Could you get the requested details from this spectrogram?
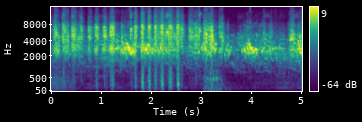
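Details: Several budgerigars chirping and playing with each other, busy overlapping high scratchy chirps and squawks in rapid bursts without pauses, warbling and clicking throughout; recorded 30 October 2023.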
